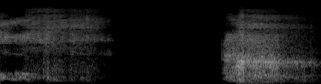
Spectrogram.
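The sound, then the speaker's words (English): Two long, deep breaths with a pause of silence between them: a breathy inhale of roughly a second, then a fuller, airy exhale, steady and moderately loud with no talking. “Breathing is, and let's all breathe.”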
